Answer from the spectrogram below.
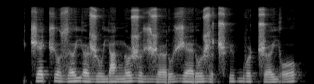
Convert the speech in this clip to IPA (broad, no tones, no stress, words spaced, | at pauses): t͡ʃɛt͡ʃo zə jəʐuja noʐoʒ ʐœɾu ʒɛ ɾuʐəʈ͡ʂʰy bo ʈ͡ʂœjo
